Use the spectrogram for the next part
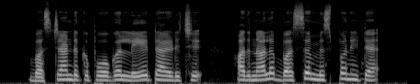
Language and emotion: Tamil, sad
